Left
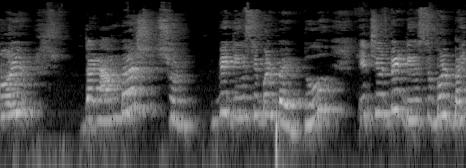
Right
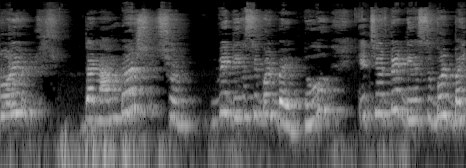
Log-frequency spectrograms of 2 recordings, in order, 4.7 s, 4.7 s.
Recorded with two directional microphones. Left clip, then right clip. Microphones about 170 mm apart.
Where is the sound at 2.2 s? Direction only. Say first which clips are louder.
Even; centre (ahead or behind).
